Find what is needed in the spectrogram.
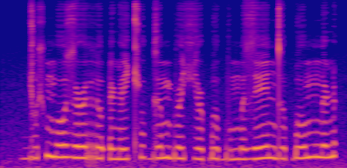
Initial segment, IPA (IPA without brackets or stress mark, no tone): ɟ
